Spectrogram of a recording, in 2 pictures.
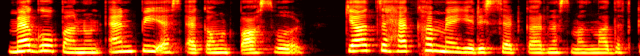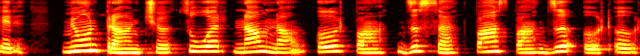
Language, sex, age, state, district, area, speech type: Kashmiri, female, 18-30, Jammu and Kashmir, Ganderbal, rural, read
